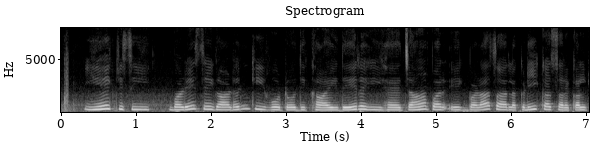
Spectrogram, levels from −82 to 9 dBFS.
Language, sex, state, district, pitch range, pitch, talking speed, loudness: Hindi, male, Rajasthan, Jaipur, 235-275 Hz, 250 Hz, 170 wpm, -13 LUFS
